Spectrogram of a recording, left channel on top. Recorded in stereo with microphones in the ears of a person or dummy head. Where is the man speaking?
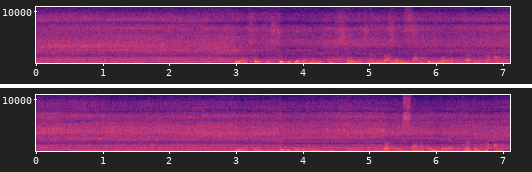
55° left (ahead or behind), 0.6 m.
